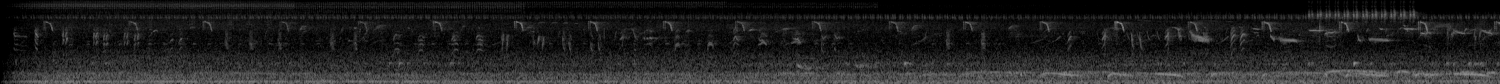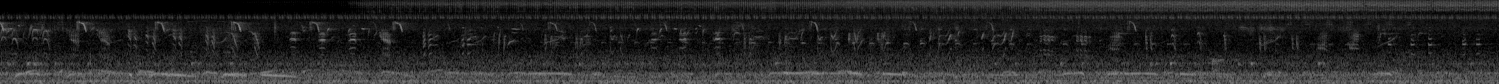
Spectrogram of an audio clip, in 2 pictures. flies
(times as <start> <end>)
18.1 29.9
